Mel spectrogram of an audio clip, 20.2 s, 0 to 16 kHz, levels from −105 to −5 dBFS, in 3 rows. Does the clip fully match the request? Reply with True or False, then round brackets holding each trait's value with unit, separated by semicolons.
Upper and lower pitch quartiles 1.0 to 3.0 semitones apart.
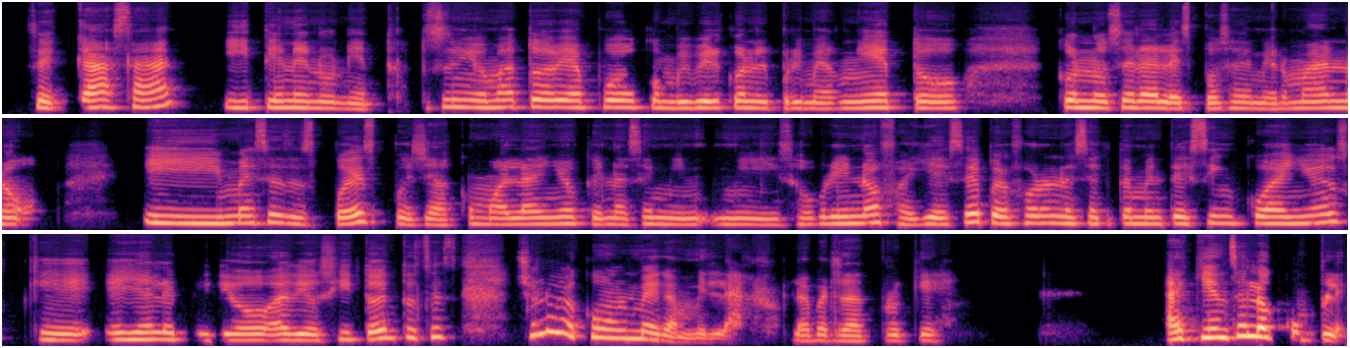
True (2.6 semitones)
